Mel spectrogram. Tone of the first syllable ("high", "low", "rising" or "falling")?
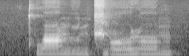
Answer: high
